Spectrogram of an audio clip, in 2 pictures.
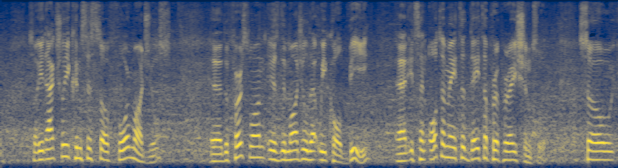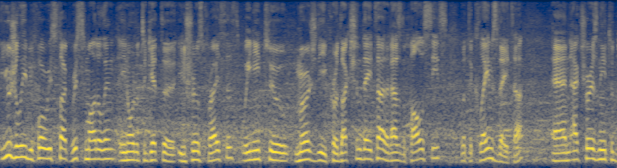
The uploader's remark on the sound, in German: In dieser Episode sind wir live auf der InsureNXT in Köln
